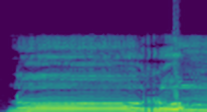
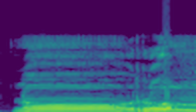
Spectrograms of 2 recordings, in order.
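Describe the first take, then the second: No difference in how they are said.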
